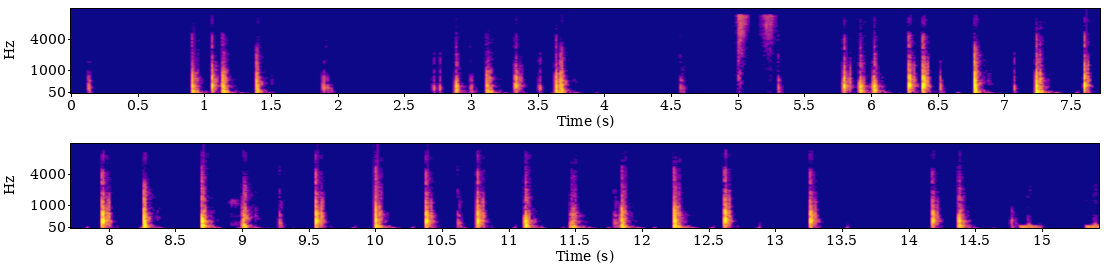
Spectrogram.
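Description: Blocks are set down with quick, soft thuds in a fast, uneven rhythm.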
